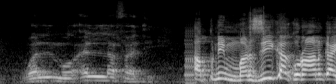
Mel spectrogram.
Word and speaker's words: والمؤلفۃ: چلیے ایک بار ہجے کر لیتے ہیں. واو زبر لام ول، میم پیش مو، حمزہ زبر لام ال، لام زبر لا، فا زبر فا، تا زیر تی. والمؤلفۃ.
